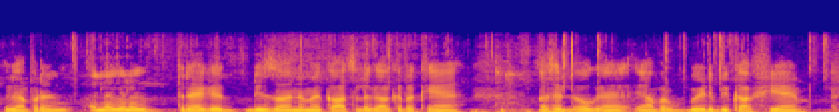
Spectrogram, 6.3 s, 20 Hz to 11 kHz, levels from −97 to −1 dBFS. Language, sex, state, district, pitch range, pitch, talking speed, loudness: Hindi, male, Rajasthan, Bikaner, 130-135 Hz, 130 Hz, 200 wpm, -17 LUFS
